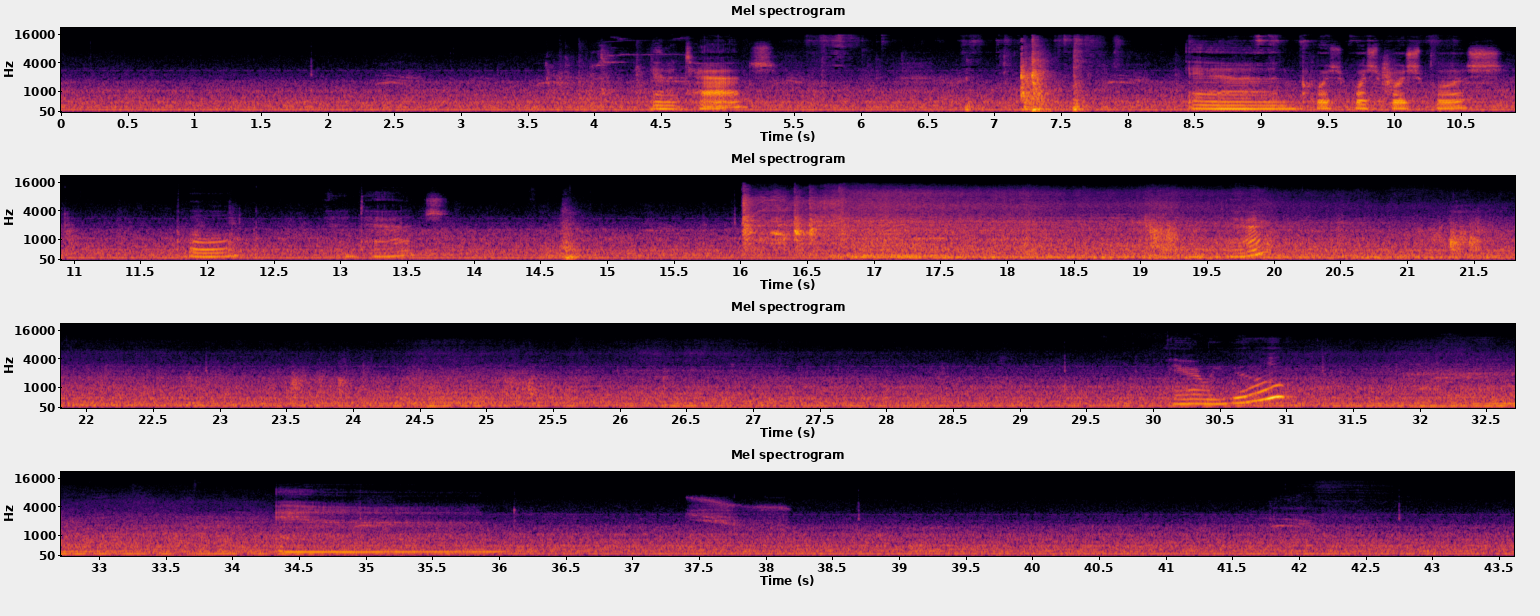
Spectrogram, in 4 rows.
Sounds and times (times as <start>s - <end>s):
Speech: 4.4s - 5.4s, 8.5s - 10.9s, 11.8s - 12.2s, 12.9s - 13.9s, 19.7s - 20.0s, 30.1s - 31.1s.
